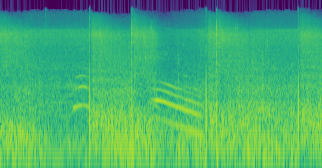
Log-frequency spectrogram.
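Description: Excalibur canister aerial shells, fused in a chain, going off in quick succession from their mortar tubes: sharp bangs of launches and bursts, about five in a few seconds, two of them close together a little past the middle.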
